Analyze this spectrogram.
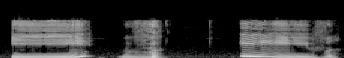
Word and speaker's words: Eve: So the E is going to call its own name because this E at the end that is silent gives power to this E to call its own name. So rather than saying we'll make the sound E, E, and then V, E, V, Eve, Eve, Eve.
